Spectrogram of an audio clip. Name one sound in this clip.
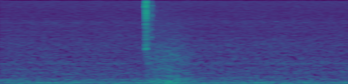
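A game chime sounds as a hint box pops up.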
